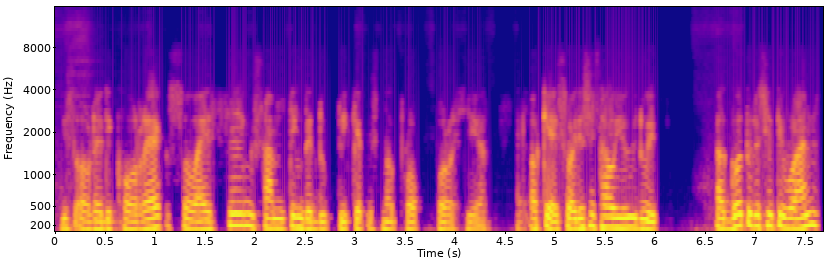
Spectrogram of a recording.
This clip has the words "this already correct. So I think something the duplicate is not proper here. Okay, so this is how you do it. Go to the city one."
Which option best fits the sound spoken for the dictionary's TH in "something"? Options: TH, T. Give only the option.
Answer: T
